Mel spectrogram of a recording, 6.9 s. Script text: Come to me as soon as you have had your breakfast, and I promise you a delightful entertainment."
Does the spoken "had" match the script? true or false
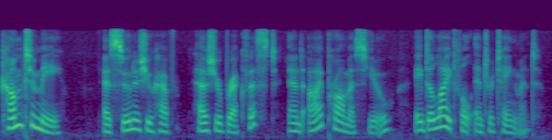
false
